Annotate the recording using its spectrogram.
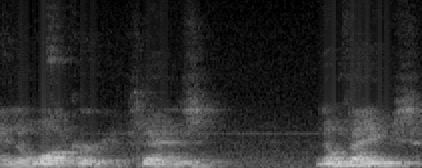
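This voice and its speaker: A man talks in a fairly high voice with an American accent and ordinary pitch variation. Room echo is audible, and background noise is noticeable. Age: 90s. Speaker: retired entrepreneur and lawyer giving a life-story talk. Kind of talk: speech to an audience. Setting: talk to a live audience. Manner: halting, many fillers.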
